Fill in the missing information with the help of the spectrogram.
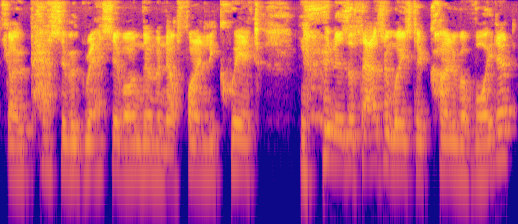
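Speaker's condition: Cleft lip and palate; orthodontic treatment

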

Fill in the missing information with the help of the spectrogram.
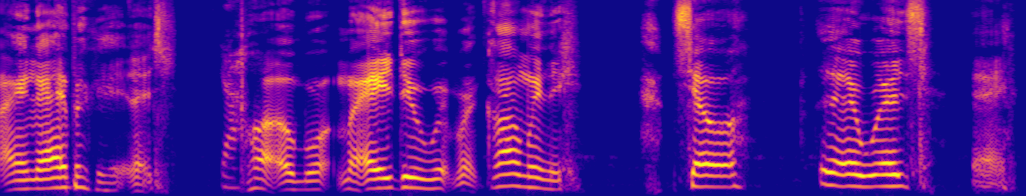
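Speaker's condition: Cerebral palsy; speech affected by cerebral palsy, others worried listeners would not understand

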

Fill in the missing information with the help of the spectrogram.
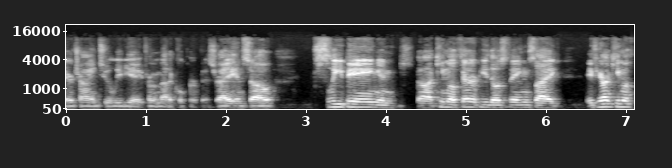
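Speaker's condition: No condition

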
